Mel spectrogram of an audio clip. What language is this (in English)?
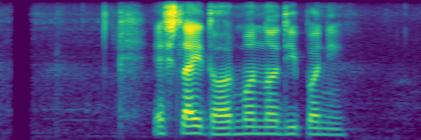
Nepali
